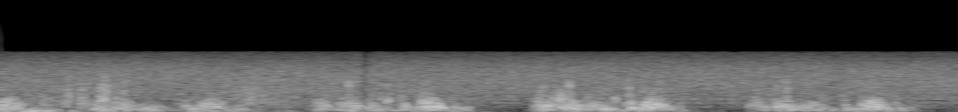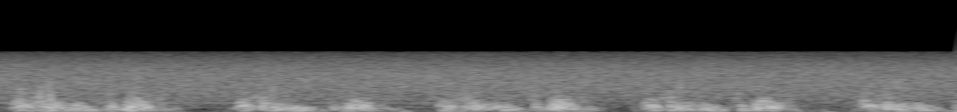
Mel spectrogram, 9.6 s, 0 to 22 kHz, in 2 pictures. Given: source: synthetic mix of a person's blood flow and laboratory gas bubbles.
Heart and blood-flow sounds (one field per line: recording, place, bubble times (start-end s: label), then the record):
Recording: Doppler ultrasound of blood flow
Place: precordium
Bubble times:
1.91-1.99 s: bubbles
From the record:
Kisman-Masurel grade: 112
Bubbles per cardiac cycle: 1 to 2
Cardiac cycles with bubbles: 1 to 10%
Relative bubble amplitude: moderate (0.250 to 0.450)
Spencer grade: 1 (occasional bubble signal discernible with the cardiac motion signal, with majority of cardiac periods free of bubbles)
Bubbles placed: anywhere in the cardiac cycle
